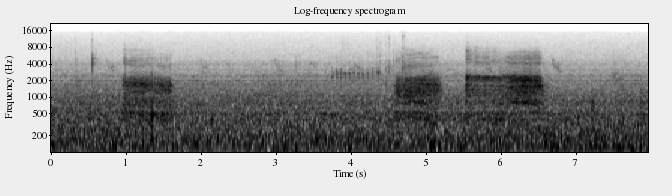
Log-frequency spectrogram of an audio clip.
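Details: Rooks and their chicks, July 2021: rasping caws come in separate bursts, one early, then two longer calls close together near the end, against low background rumble.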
